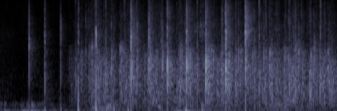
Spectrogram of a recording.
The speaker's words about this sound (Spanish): Aplauso. Ahí.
